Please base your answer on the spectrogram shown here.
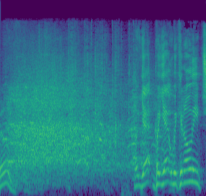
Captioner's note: laughter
